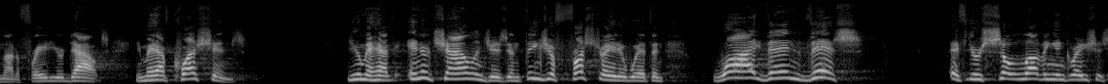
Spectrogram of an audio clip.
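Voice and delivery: loud, high, driving sermon voice; preaching at full force. Acted. Preacher to congregation, the risen Jesus greeting them, loudly. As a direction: proclaim it to the back row.

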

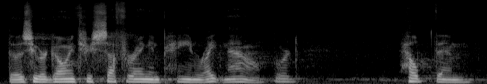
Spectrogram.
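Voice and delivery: soft, reverent pastoral prayer; closing prayer. Acted. Pastor praying for those in pain, hushed and reverent. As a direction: pray quietly over the congregation.

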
